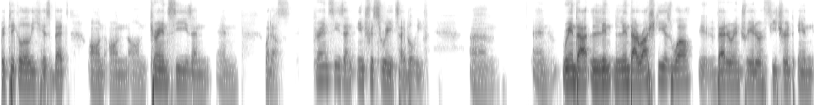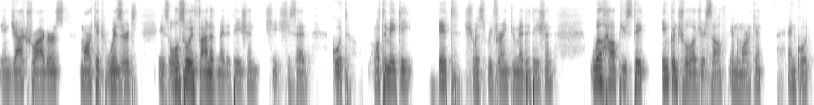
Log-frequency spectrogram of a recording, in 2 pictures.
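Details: Mild stuttering in an adult male with a lifelong stutter, present since earliest memory and formerly severe enough to prevent coherent sentences; years of meditation practice have given him more control, so it is now barely audible.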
